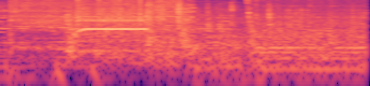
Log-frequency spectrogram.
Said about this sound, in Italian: Aspetta, stampante.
